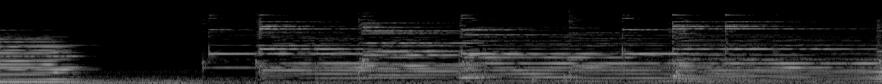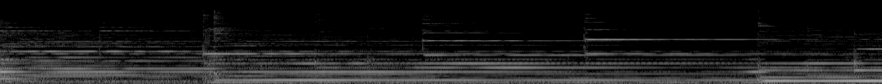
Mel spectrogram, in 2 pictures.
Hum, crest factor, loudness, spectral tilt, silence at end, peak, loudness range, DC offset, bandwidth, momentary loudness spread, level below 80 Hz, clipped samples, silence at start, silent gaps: none; 16 dB; -33 LUFS; -3.5 dB/octave; 0 s; -18 dBFS; 5 LU; under 0.1%; 13.5 kHz; 12 LU; -52 dBFS; under 0.1%; 0 s; none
